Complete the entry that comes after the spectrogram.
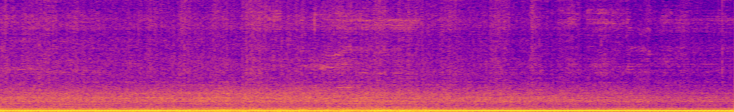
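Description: Car engine droning at a steady speed, heard from inside the cabin, its pitch easing slightly lower near the end.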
